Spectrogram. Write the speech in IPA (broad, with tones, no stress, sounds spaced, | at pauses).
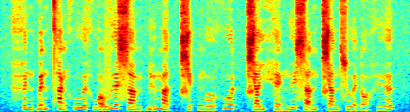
h ə˨˩ n ɓ ə̰˧˥ n t̪ʰ a̰˧˨ ŋ h w u˨˩ ə̯ h w ɔ̰˧˨ v ɨ˧ ə̯ s a˨˩ m ɓ ɨ̰˧˥ m a˨˩ t̚ t͡ɕ ə˨˩ t̚ ŋ o˨˩ h w o˦˥ t̚ t͡ɕ a˨˦ j h ɛ˧˩ ŋ ɨ˧ s a̰˧˥ n t͡ɕ a˨˦ n s u˧˩ ə̯ ɗ ɔ˨˩ h ɨ˨˦ ə̯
